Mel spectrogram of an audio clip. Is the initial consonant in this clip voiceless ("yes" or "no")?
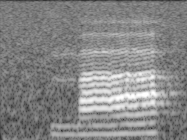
no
